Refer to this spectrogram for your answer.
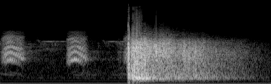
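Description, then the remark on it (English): Two loud, harsh bird squawks in quick succession, followed by a sudden sharp bang whose noisy crash fades out over the next second or so. “Goddamn birds.”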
